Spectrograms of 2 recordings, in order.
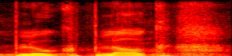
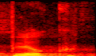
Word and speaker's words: Ploeg: Cuando le pregunté cómo se pronuncia, me dijo como quiera, porque ya estoy acostumbrado a que lo pronuncien Ploeg, pero es Ploeg.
